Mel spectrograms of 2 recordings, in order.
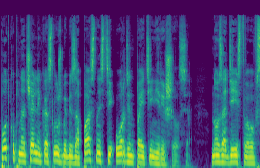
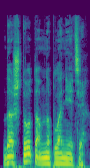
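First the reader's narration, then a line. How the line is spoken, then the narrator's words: Sigh. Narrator (Russian): вздохнул советник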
